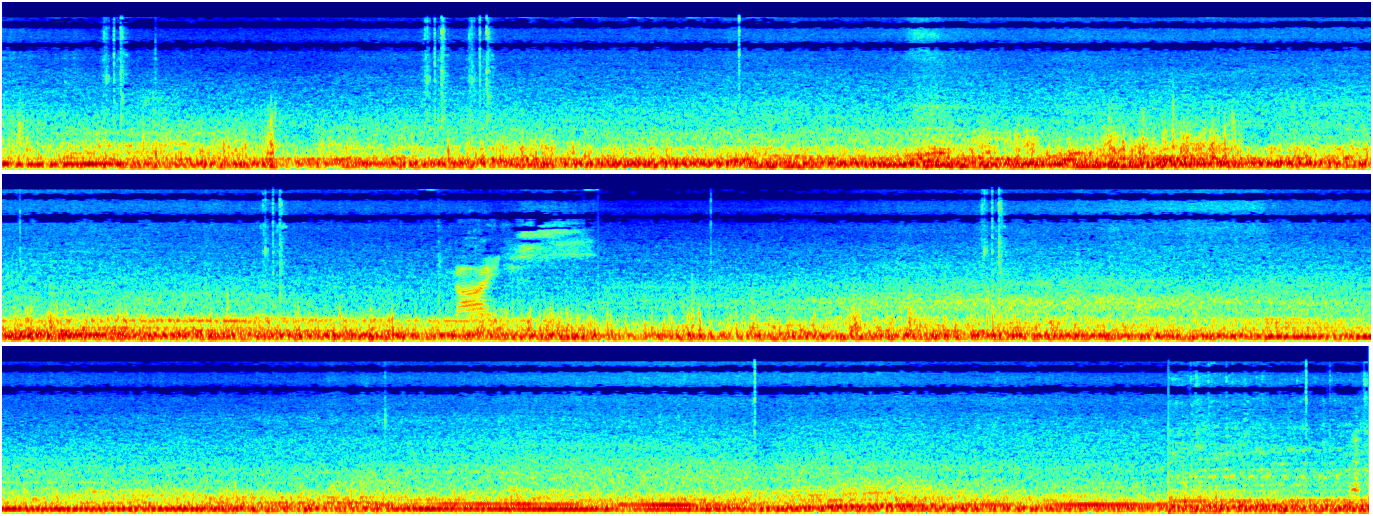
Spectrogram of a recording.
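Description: Cars driving out one after another on a wet road, their engines and exhausts giving a loud, continuous low rumble. A short rising whistle is heard about halfway through.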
